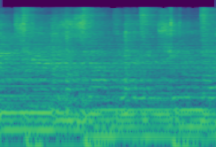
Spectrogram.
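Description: Live hard rock band playing loudly in an arena: electric guitars, bass and drums, with the singer's voice, heard from the crowd through the hall's sound system.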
